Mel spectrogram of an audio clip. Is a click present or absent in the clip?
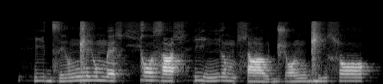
present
